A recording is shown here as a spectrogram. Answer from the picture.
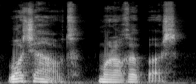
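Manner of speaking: ordinary delivery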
